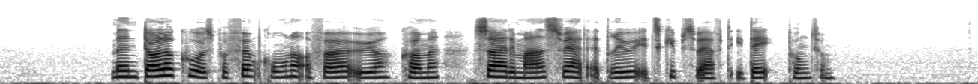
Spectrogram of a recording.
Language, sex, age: Danish, female, 23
